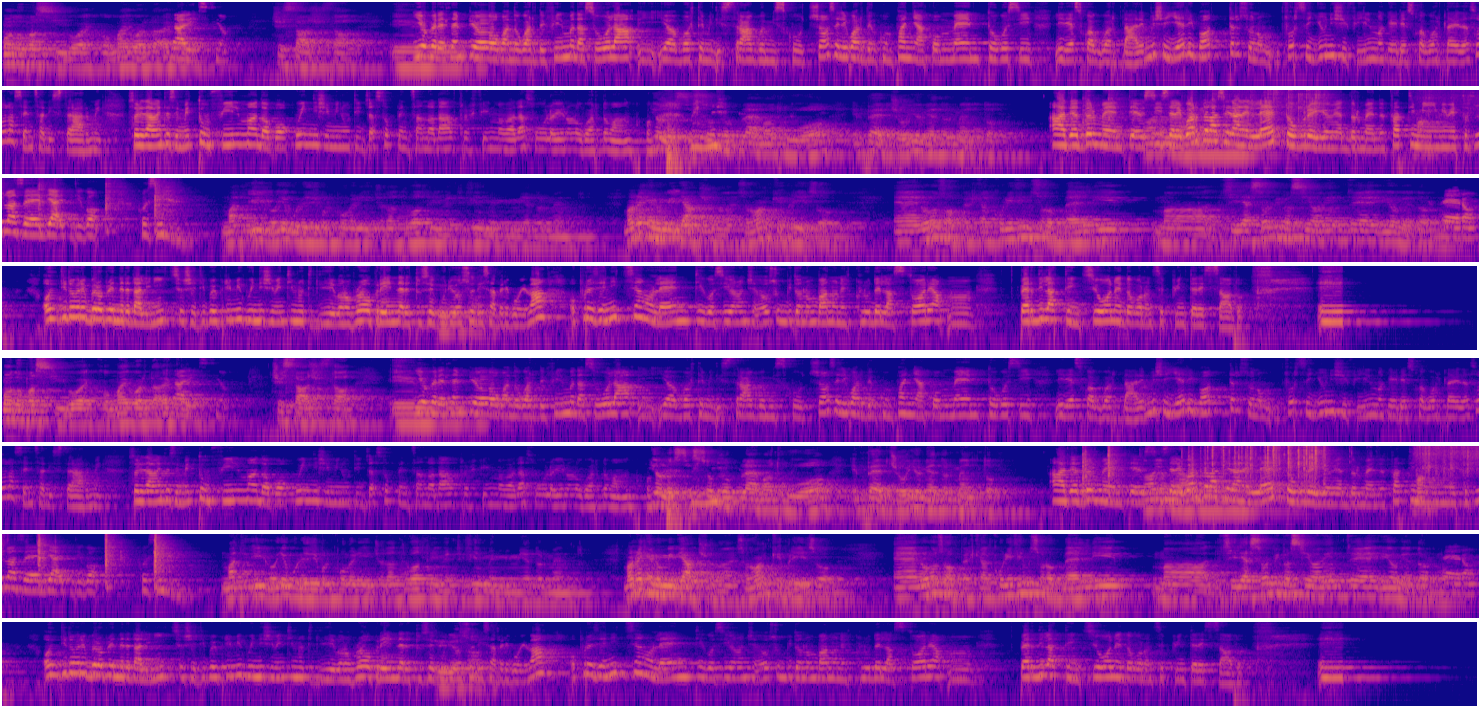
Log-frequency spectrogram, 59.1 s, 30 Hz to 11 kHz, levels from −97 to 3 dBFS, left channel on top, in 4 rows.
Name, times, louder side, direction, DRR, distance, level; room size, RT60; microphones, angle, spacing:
voice 1, 0.0-1.9 2.7-4.5 21.2-24.8 26.2-27.1 28.8-29.0 31.7-35.3 35.7-38.2 38.4-44.0 48.6-49.1, right 2 dB, 60° right, 1.8 m, -44 dB
voice 2, 1.7-2.2 4.1-21.1 21.4-22.0 25.2-31.4 32.0-32.1 43.9-54.2 54.5-57.7, left 6 dB, 35° left, 0.3 m, -41 dB
Domestic sounds home sounds, 25.6-26.3 26.6-28.3 28.9-30.1 30.6-30.8 31.1-31.3, right 11 dB, 80° right, 0.7 m, -43 dB
14.0 x 7.4 x 6.0 m
head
